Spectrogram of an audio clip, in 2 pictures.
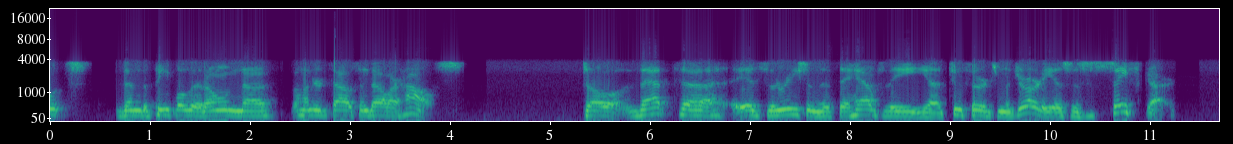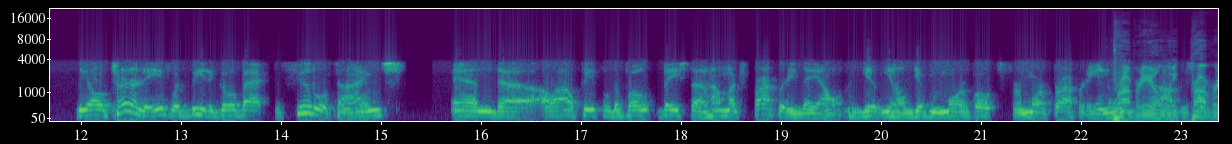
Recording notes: House members LIVE in studio & open phone Friday.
